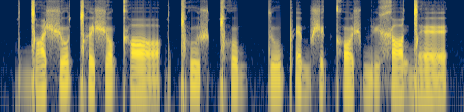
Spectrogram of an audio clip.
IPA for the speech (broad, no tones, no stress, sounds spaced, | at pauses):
ɡ͡ǀ ɑ ʃ o ǀʰ ə ʃ ɔ kʰ ɑ | ǀʰ u ʃ ǀʰ o b tː u pʼ ɛ b ʃ ə kʰ ɔ ʃ b y x ɑ ɡ͡ǀ ɛ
